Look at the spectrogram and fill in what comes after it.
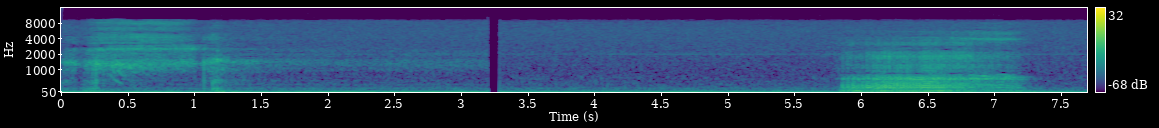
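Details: Snoring during sleep, recorded on 2025-02-03.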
